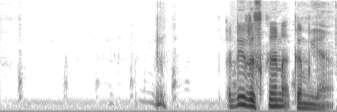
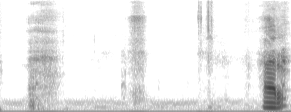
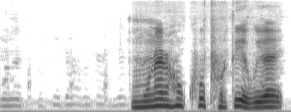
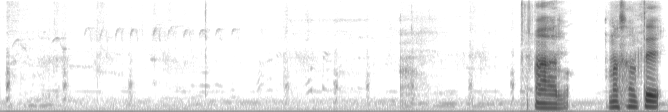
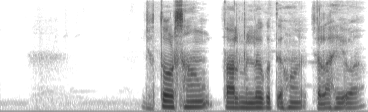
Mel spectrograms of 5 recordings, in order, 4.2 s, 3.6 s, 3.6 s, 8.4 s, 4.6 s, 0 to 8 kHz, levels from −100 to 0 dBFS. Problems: none marked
